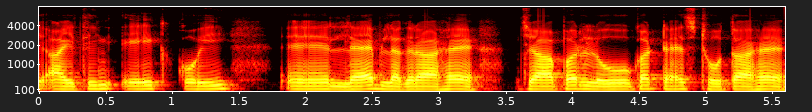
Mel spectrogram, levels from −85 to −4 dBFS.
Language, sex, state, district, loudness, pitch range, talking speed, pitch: Hindi, male, Bihar, West Champaran, -18 LUFS, 110-120 Hz, 160 wpm, 115 Hz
